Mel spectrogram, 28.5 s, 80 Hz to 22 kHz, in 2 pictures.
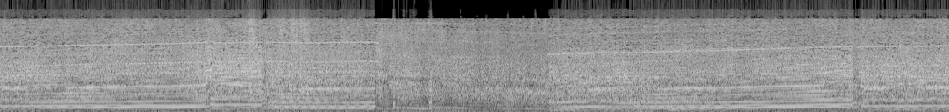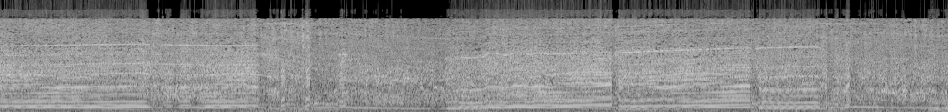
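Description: A GT3 race car engine revs hard and shifts up through the gears.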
